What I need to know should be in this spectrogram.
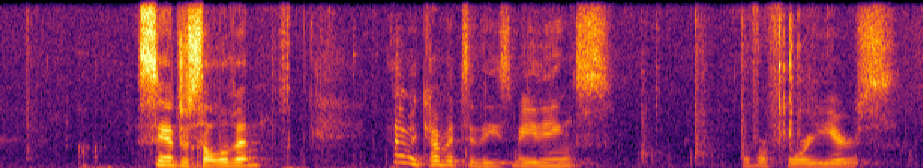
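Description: A woman speaks clearly into a microphone in a large room.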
